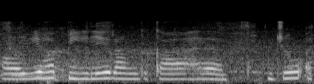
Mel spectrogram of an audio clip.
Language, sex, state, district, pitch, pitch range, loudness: Hindi, female, Bihar, Kaimur, 260 Hz, 250-280 Hz, -18 LUFS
